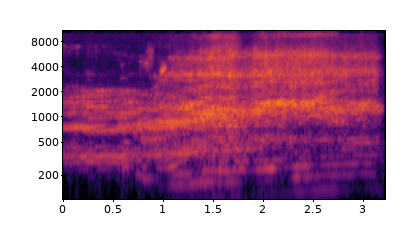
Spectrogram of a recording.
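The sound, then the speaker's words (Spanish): A motorcycle passing by gives a loud, steady engine roar with dense harmonics. It holds for about three seconds and drops away at the very end. “¡Pasó la moto! ¿Qué fue eso?”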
